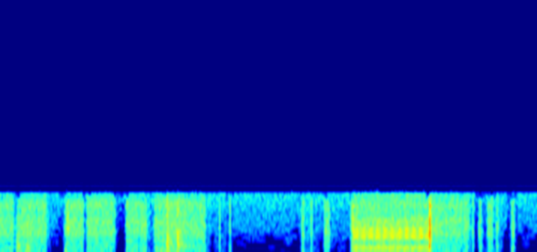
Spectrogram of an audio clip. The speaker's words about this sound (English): Now what I've done is I've put a series of authentic old ringback tones on there to try to make it sound as much like an old old phone system as possible. And I think it adds to the realism.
